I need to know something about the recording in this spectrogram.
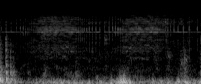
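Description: Fishing reel being cranked, a soft mechanical winding sound, as a squid jig is worked.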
